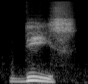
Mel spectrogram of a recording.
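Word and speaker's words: dix: And number 10 is pronounced as these. These are my books.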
